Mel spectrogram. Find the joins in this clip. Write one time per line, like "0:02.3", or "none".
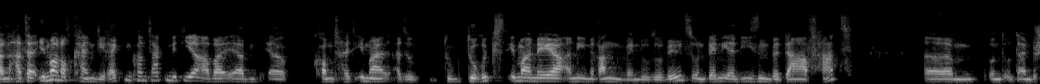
none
